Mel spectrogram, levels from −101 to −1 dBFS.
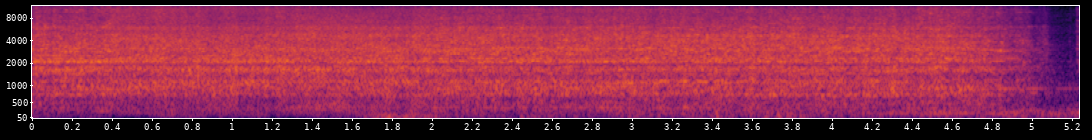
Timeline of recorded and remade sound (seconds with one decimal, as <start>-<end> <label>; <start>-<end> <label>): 0.0-0.4 recorded; 0.4-2.0 remade; 2.0-5.2 recorded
